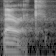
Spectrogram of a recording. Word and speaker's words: Barak: pronounce the name so barack and i've heard barrack and i think it's english or american or british pronunciation because the brits tend to emphasize the first syllable like when they say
